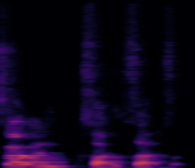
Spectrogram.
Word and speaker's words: Samhain: We're going to give you the complete history it should be of Samhain, pronounced Samhain.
